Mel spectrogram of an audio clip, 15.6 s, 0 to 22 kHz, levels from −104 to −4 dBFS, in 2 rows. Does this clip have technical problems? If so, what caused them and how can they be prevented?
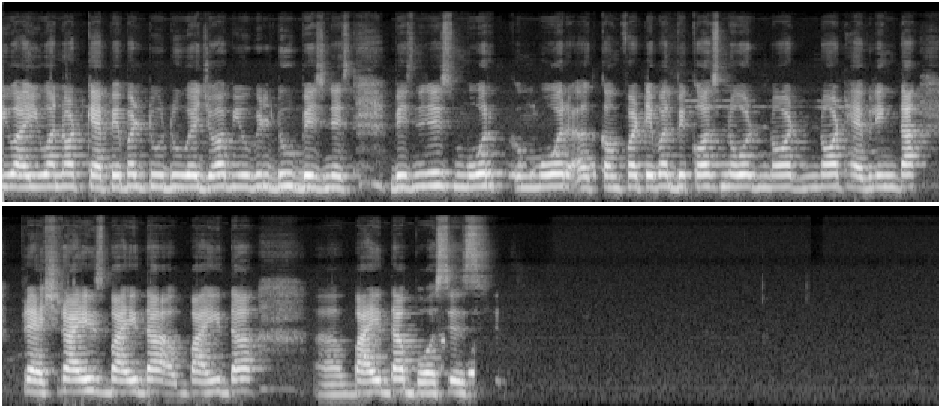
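Yes, echo leak at 4.2–4.46 s, 4.9–4.97 s, 11.46–11.51 s and 11.67–11.96 s: faint, then full-level, copies of the speech trailing by about 0.41 s and 0.37 s, likely from a far-end loudspeaker whose echo canceller let residue through. The spectrogram shows harmonic patterns repeated, shifted later. A headset or a better-converged canceller would prevent it.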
